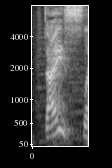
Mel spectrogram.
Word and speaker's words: Dais: Dais, like roll the dice.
